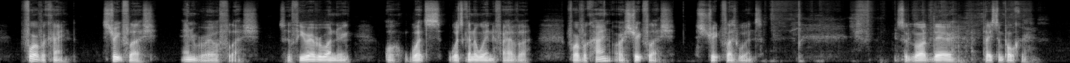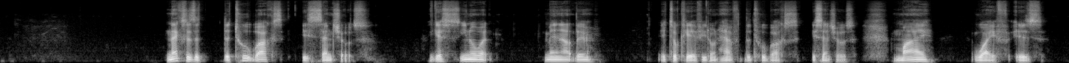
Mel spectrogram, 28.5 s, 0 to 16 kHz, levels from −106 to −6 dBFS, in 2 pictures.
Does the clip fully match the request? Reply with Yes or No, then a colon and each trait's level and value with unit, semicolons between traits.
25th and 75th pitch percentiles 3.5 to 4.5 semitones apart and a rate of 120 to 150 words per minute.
Yes: average, 3.9 semitones; average, 145 wpm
